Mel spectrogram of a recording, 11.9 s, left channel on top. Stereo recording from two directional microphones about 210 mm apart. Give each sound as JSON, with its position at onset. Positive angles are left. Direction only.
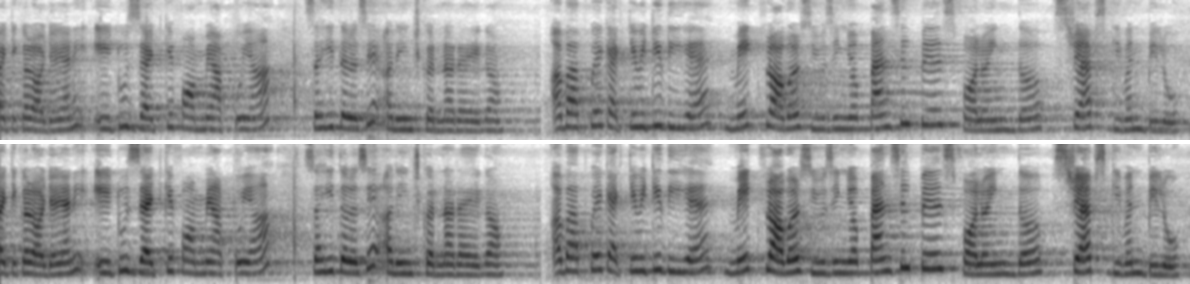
{"t": 0.0, "sound": "a woman's voice", "side_deg": -15}
{"t": 4.1, "sound": "a woman's voice", "side_deg": -5}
